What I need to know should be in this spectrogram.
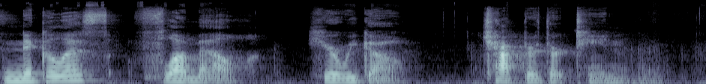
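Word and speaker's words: Nicolas Flamel: sound like but I looked up the official pronunciation and it's Nicholas Flamel here we go chapter 13 and remember we're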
